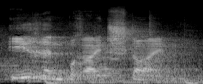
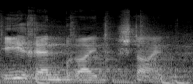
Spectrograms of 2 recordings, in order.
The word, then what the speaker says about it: Ehrenbreitstein: Fabian, what's the correct pronunciation of this castle? Ehrenbreitstein Festung, Ehrenbreitstein.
